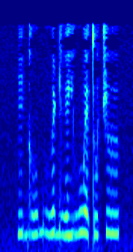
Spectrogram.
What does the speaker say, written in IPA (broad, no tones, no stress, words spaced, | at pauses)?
iɡʱo̤ bʱṳɪ̯ɖʱejṳ wɛtut͡ʃɯ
